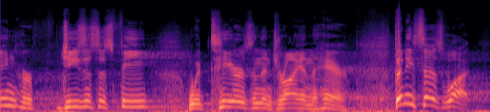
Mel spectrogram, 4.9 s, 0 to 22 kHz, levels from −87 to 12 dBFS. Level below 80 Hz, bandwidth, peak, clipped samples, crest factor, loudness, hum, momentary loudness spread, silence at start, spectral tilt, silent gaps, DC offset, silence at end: -34 dBFS; 12.5 kHz; 0 dBFS; 0.2%; 16 dB; -16 LUFS; none; 9 LU; 0 s; -6 dB/octave; none; under 0.1%; 0 s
